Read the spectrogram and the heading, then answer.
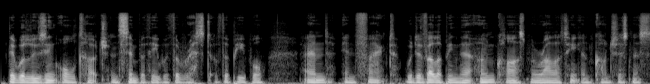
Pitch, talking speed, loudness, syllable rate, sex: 90 Hz, 220 wpm, -19 LUFS, 6.4 syllables/s, male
